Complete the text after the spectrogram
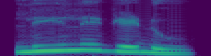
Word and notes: ಲೀಲೆಗೆಡು: līlegeḍu

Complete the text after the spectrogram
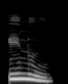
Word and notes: ಇನ: Kannada

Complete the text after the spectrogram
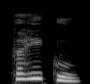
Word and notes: ಕಾಹಿಗ: kāhiga

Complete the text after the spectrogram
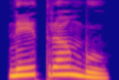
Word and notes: ನೇತ್ರಾಂಬು: nētrāmbu

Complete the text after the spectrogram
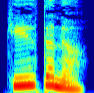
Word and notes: ಕೀಳ್ತನ: kīḷtana

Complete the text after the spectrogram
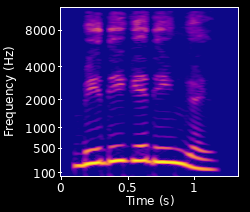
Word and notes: ಬಿದಿಗೆದಿಂಗಳ್: Kannada

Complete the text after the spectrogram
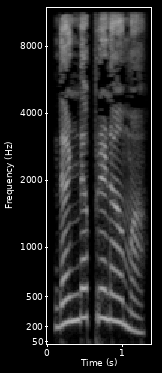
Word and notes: ದಂಡಪ್ರಣಾಮ: kannada

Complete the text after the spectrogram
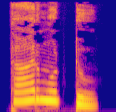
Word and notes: ದ್ರಾಮಿಡಿ: drāmiḍi

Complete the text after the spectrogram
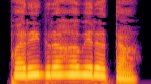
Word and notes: ಪರಿಗ್ರಹವಿರತ: pari graha virata

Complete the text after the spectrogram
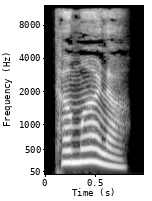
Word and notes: ಡಮಾಲು: ḍmālu

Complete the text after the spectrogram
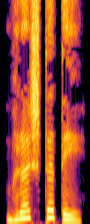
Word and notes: ಭ್ರಷ್ಟತೆ: kannada; bhraśṭate

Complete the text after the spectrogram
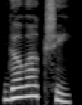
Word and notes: ಗವಾಕ್ಷಿ: gavākṣi

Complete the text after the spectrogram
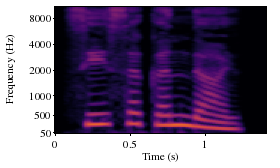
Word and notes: ಸೀಸಕಂದಾಳ್: Kannada

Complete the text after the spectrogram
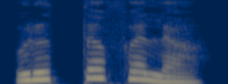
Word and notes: ವೃತ್ತಫಲ: vřtta phala

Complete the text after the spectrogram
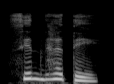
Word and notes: ಸಿದ್ಧತೆ: siddhate

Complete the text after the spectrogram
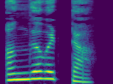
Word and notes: ಅಂಗವಡಿ: Kannada

